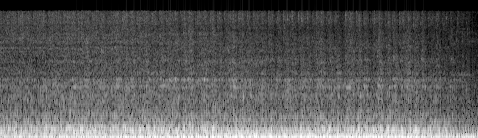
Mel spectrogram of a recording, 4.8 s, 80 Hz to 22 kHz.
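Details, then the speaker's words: 383 V8 (430 hp) square-body Chevrolet C10 with newly installed fuel injection, hard to start warm, parameters being dialed in manually: big lumpy, uneven, wandering idle; unstable running from poorly tuned fuel injection. "i wasn't totally satisfied with the way the engine ran and it had a really hard time starting warm as well so i decided to come back and try to get some more parameters dialed in manually"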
